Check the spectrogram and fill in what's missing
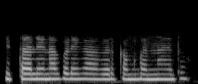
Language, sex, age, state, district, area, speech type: Urdu, female, 18-30, Telangana, Hyderabad, urban, conversation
